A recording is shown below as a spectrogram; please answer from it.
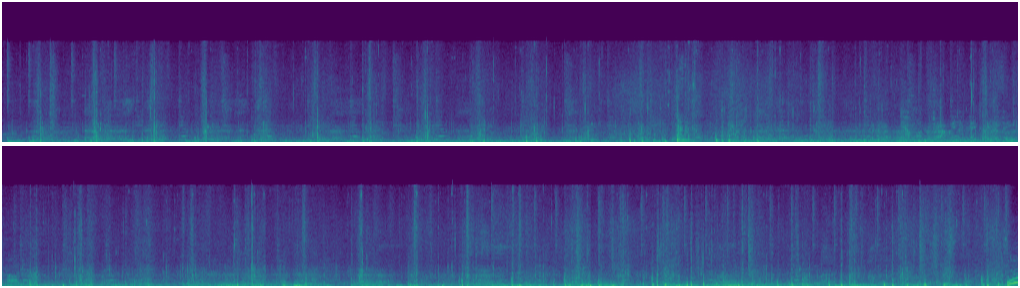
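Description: Pony's hooves on a sand arena at canter, a run of soft, repeated hoofbeats, with low noise underneath throughout.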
